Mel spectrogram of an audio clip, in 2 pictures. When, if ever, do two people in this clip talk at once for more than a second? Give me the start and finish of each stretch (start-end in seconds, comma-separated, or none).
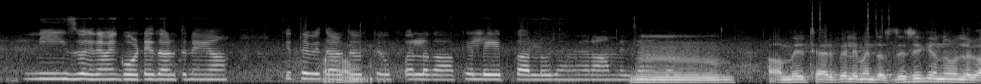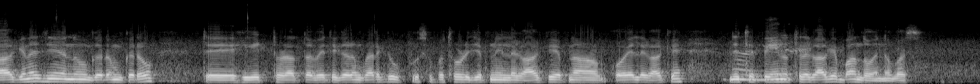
none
